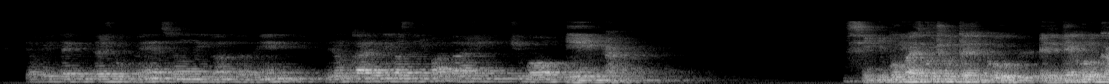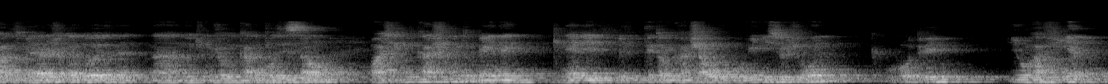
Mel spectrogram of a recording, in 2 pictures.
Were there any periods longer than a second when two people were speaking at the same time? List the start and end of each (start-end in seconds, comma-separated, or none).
none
